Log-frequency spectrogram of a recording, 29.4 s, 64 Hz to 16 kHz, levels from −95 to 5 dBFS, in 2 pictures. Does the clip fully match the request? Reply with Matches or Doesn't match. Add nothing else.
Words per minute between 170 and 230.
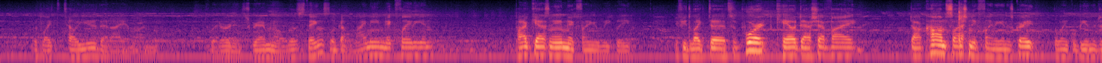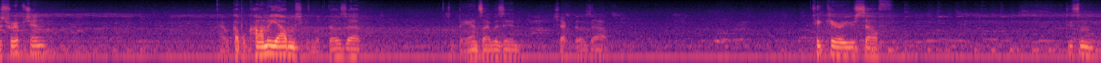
Doesn't match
